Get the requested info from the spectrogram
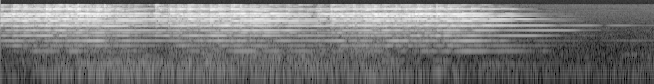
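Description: Altar bells, a cluster of small hand bells, shaken in a continuous bright ringing for about five seconds and then dying away. They mark the elevation of the consecrated host at Mass.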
